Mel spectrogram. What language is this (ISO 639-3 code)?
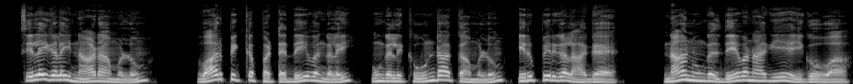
tam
